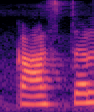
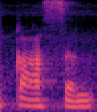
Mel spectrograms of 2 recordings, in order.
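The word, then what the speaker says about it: castle: है तो ठीक है एस टी रहता है तो यहां पर टी साइलेंट रहता है लिसन नहीं लिसन कास्टल नहीं कासल ऐसे तो टी नहीं पढ़ेंगे यू के साउंड्स देखें।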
